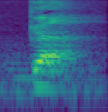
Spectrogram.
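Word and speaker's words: γ: It's most definitely not a Y. This is a G.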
